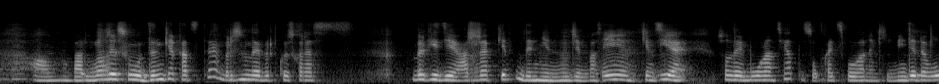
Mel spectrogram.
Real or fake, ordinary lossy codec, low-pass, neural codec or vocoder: fake; none; none; codec, 16 kHz, about 1 kbps, DyCAST, with the encoder's durations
